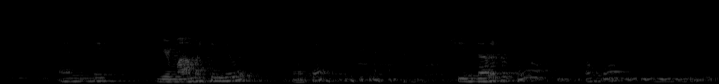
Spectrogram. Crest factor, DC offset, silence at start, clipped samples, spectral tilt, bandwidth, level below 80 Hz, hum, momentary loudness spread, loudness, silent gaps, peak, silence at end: 20 dB; under 0.1%; 0 s; under 0.1%; -6.5 dB/octave; 12 kHz; under -90 dBFS; none; 13 LU; -59 LUFS; none; -38 dBFS; 0 s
